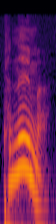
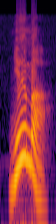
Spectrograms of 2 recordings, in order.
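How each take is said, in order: First: The word starts with a p before the n. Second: The word starts with an n sound, no p. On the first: "the Greeks don't have any problems pronouncing the p" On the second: "But it doesn't start with a n. It starts with a p"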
